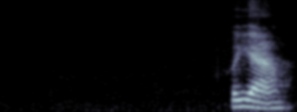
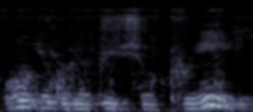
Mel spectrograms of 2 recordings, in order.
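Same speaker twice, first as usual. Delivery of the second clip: put-on soft baby talk to a pet, much softer; talking to the cat; 5 semitones lower, 14 dB quieter than usual. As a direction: coo gently at the cat being bathed. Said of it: "I talked to her".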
